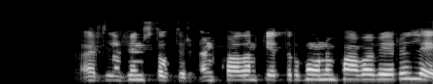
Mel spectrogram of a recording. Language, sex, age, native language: Icelandic, female, 40-49, Icelandic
